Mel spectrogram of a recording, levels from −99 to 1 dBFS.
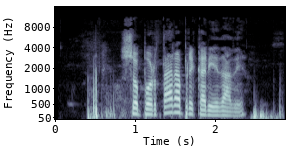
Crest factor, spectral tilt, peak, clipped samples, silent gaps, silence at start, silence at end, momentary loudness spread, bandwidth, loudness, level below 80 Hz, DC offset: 20 dB; -6 dB/octave; 0 dBFS; under 0.1%; none; 0.4 s; 0.1 s; 11 LU; 10.5 kHz; -19 LUFS; -38 dBFS; under 0.1%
